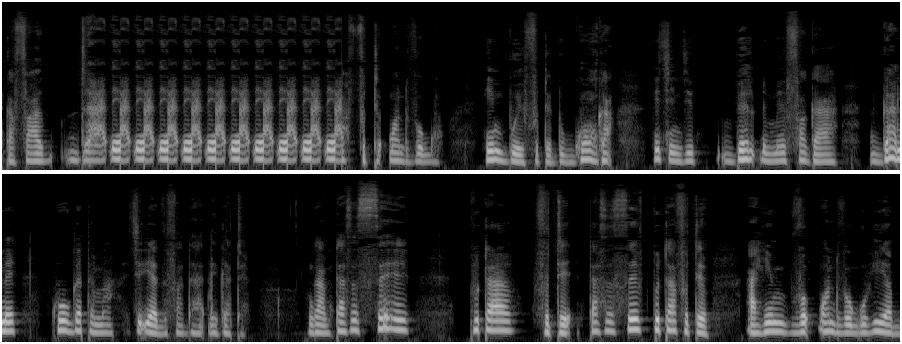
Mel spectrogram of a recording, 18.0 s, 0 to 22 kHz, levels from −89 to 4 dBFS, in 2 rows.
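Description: A stalled player or stream likely kept resending its last buffered fragment, producing a broken-record loop from 1.18 to 3.39 s: a 239 ms slice of speech repeats exactly, back to back, nine times, and the speech that should have filled that stretch is lost.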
